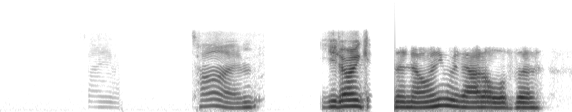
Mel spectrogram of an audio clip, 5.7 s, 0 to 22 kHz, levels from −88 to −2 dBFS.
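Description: It's a speech clip with three faults. The fade-in from the start to 2.84 s, just before "you don't", has truncation distortion, gritty and worst until 2.22 s, which points to a roughly 9-bit stage with no dither. Right after "you don't" there's a handover gap from 3.66 to 3.94 s, 280 ms of dead silence while the call switched networks. From 3.94 s to the end there's a fallback to narrowband, with nothing above 4 kHz and a duller, rougher sound that fits a drop from HD Voice to a low-rate AMR narrowband codec around 5.9 kbit/s.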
